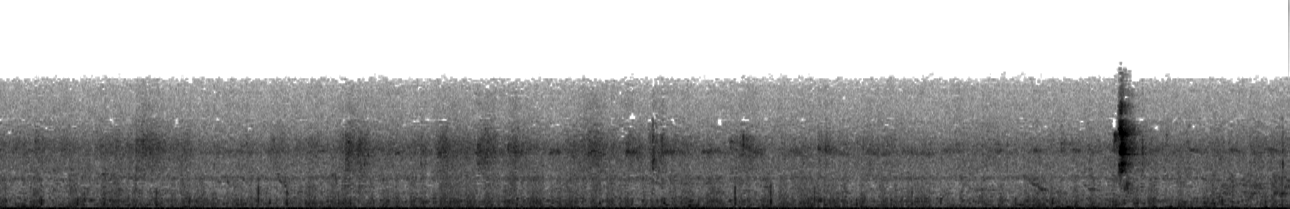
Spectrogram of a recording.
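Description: A monkey chews and smacks its lips up close.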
